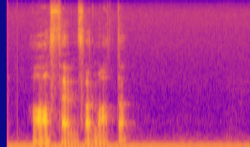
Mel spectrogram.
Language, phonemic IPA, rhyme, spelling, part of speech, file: Norwegian Bokmål, /ˈɑːfɛmfɔɾmɑːta/, -ɑːta, A5-formata, noun, NB - Pronunciation of Norwegian Bokmål «A5-formata».ogg
- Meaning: definite plural of A5-format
